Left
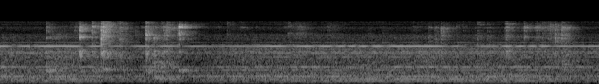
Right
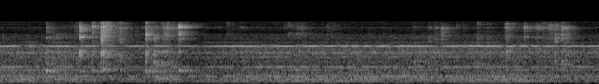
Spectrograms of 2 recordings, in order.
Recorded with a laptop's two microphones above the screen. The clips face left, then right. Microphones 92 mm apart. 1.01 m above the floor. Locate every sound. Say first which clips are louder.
0.5 s chewing: even; 25° right (ahead or behind), 3.5 m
